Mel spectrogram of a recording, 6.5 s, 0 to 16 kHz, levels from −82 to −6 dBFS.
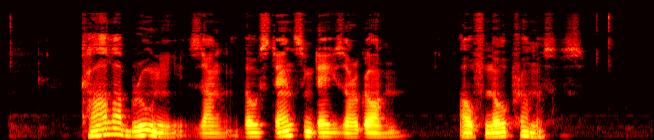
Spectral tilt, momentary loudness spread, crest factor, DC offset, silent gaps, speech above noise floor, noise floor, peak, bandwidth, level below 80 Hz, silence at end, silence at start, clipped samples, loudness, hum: -6.5 dB/octave; 15 LU; 20 dB; under 0.1%; none; 43 dB; -67 dBFS; -6 dBFS; 11.5 kHz; -54 dBFS; 0.75 s; 0.8 s; under 0.1%; -24 LUFS; none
